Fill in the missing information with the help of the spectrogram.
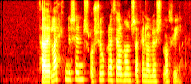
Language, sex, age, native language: Icelandic, female, 50-59, Icelandic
